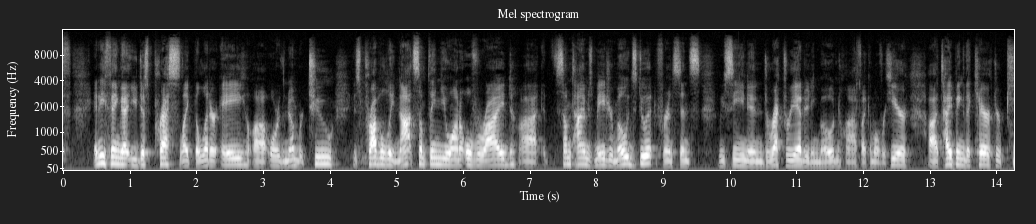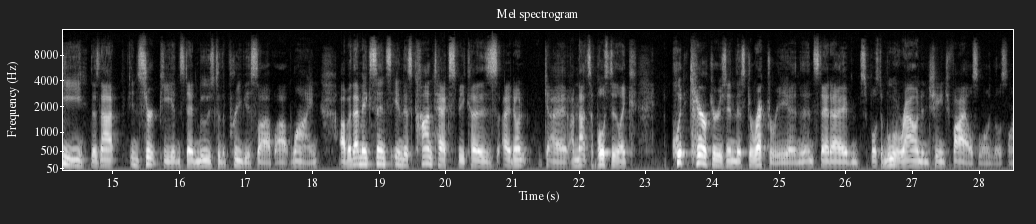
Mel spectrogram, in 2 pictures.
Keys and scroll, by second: 11.6 ctrl+x, 11.9 d, 12.4 Return, 16.6-17.7 typing.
